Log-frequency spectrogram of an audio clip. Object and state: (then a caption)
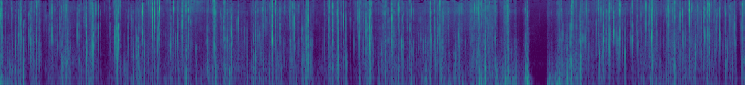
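Plastic wrap crinkled on a microphone. A thin clear plastic bag wrapped around a microphone is rubbed and crinkled by the fingertips and nails of both hands. The result is a dense, continuous crackling rustle with a heavy, muffled low rumble, broken by a brief silence near the eleventh second before the crinkling resumes.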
